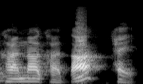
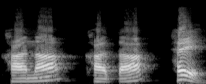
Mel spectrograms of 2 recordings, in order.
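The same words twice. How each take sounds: First: It is read at a slightly faster pace. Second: It is read at a slower, normal pace.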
